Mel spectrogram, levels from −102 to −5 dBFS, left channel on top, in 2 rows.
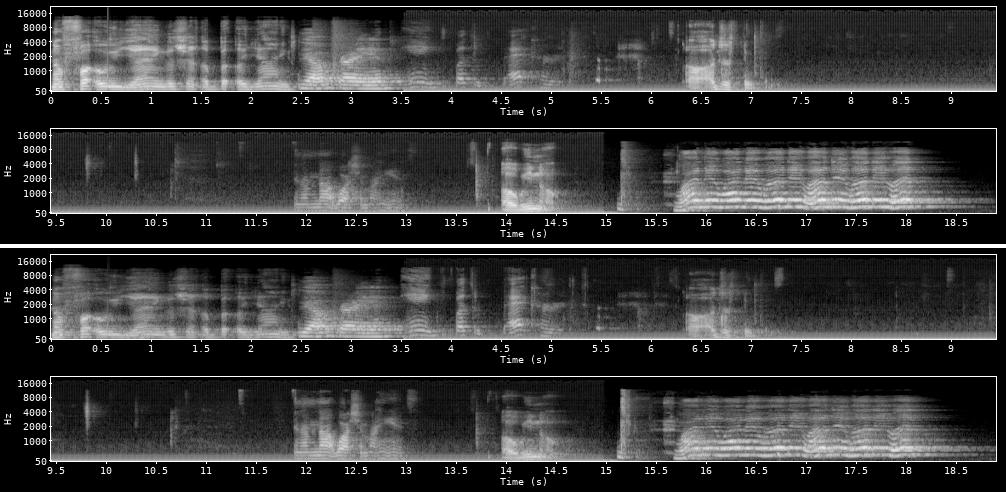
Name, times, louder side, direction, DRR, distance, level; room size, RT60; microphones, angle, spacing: voice 1, 0.0-2.4 6.3-7.1 13.9-14.5, left 8 dB, 85° left, 0.3 m, -24 dB
voice 2, 2.5-3.4 15.7-18.1, left 3 dB, 55° left, 1.3 m, -22 dB
sound 1, 3.5-15.0, left 1 dB, 20° left, 0.7 m, -37 dB
voice 3, 3.5-5.1 11.9-13.0 15.1-15.2 15.6-15.7, right 5 dB, 35° right, 0.3 m, -34 dB
10.5 x 4.3 x 7.5 m
head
